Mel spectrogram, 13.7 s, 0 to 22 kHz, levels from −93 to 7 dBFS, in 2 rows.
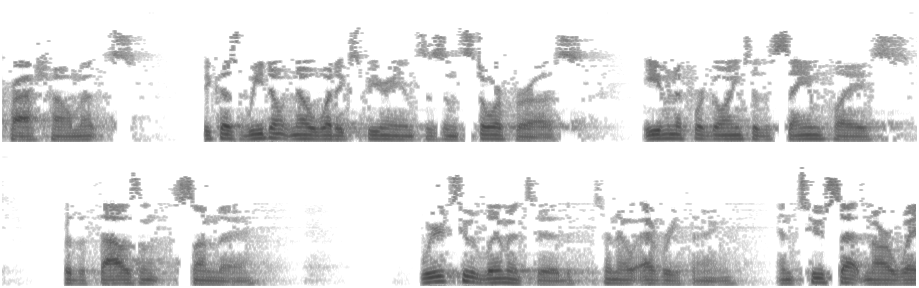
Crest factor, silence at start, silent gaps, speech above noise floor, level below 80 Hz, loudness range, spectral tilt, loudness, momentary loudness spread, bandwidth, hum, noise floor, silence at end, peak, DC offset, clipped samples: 20 dB; 0 s; none; 59 dB; -56 dBFS; 4 LU; -5.5 dB/octave; -29 LUFS; 12 LU; 9 kHz; none; -88 dBFS; 0 s; -10 dBFS; under 0.1%; under 0.1%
